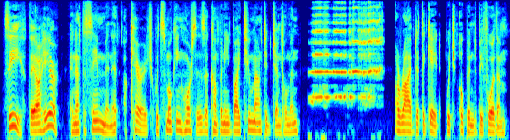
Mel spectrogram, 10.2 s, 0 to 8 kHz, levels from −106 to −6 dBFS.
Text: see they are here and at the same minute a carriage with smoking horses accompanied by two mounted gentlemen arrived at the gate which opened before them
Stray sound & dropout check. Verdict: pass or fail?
fail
